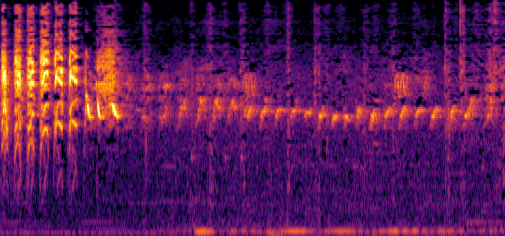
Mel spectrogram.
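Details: Greater green leafbird, a recording played to quickly raise the bird's aggression: an opening of loud, rapid scratchy bursts, then a long run of quick repeated whistled notes at an even pitch over low background rumble.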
